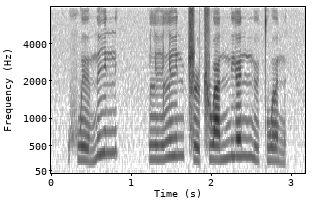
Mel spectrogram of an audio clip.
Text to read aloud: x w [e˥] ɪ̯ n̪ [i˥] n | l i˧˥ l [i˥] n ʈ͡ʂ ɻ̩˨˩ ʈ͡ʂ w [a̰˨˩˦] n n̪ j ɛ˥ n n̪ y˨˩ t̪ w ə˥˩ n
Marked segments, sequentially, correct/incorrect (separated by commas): incorrect, correct, correct, incorrect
